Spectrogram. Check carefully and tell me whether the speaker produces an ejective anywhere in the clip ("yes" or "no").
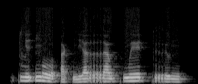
no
